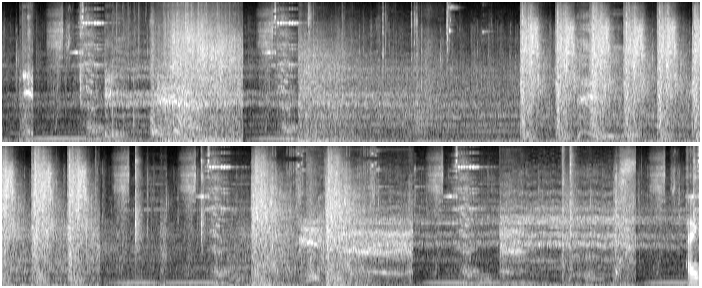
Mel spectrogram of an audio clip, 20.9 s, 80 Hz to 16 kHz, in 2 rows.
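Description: Rapid bursts of gunfire in Resident Evil 4, sharp repeated shots in clusters over mechanical clanks and a steady game background hum, with a voice talking at times.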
